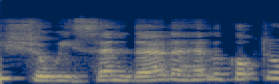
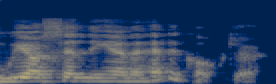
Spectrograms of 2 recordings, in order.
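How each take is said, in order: First: Pitched higher, "helicopter" rising into a question; question intonation. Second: Brisk, level delivery through "helicopter"; statement intonation. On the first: Unsure caller hears operator asking, questioning. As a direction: ask it with a lift on "helicopter". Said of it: "are they asking me". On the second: Unsure caller hears operator announcing, as a statement. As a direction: say "sending out a helicopter" quickly as fact. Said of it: "or are they saying". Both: Shown as a demonstration.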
